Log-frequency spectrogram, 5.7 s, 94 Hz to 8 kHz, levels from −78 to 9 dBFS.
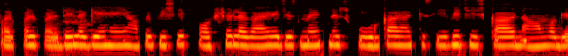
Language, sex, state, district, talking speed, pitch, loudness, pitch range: Hindi, female, Bihar, Jahanabad, 240 wpm, 220 Hz, -31 LUFS, 215-225 Hz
